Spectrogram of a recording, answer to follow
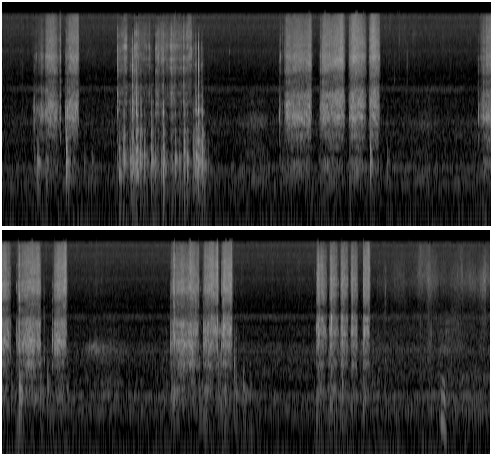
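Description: A flat bristle paintbrush scrubbing paint onto stretched canvas: six groups of quick, scratchy strokes, each lasting a second or two, with short pauses between them.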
